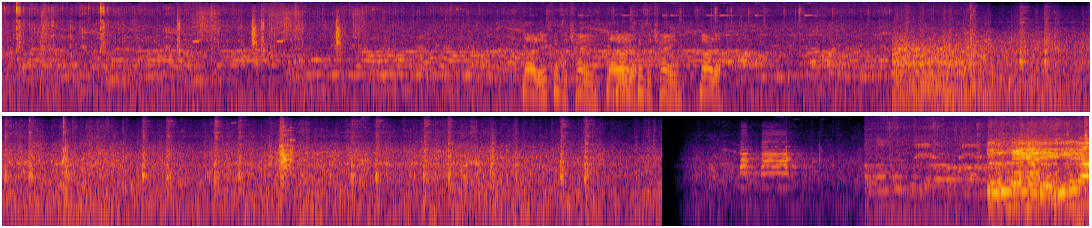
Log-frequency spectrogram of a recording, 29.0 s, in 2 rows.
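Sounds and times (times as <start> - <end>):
wheels clanking over rail joints: 0.0 - 5.1, 9.7 - 23.3
train coaches rumbling: 0.0 - 29.0.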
